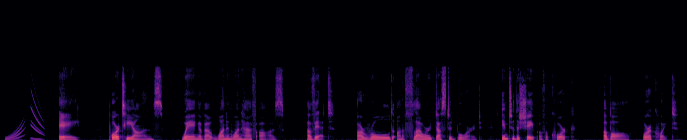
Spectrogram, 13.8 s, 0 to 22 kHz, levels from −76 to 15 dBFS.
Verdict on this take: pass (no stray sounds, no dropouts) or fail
fail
